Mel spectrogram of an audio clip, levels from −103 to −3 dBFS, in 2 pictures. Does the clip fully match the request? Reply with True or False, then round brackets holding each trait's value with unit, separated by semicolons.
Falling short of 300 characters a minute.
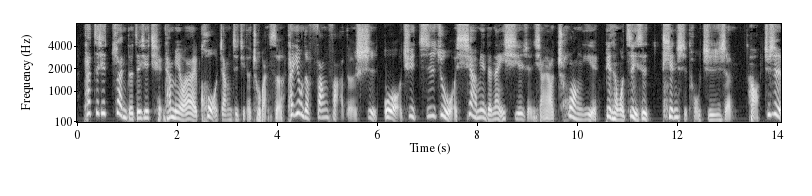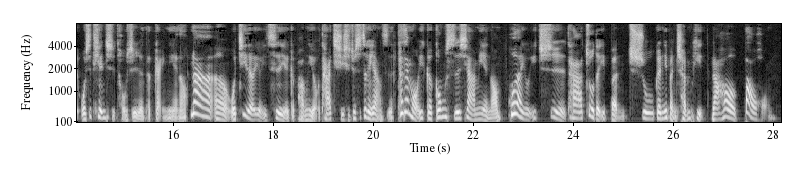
True (260 characters per minute)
